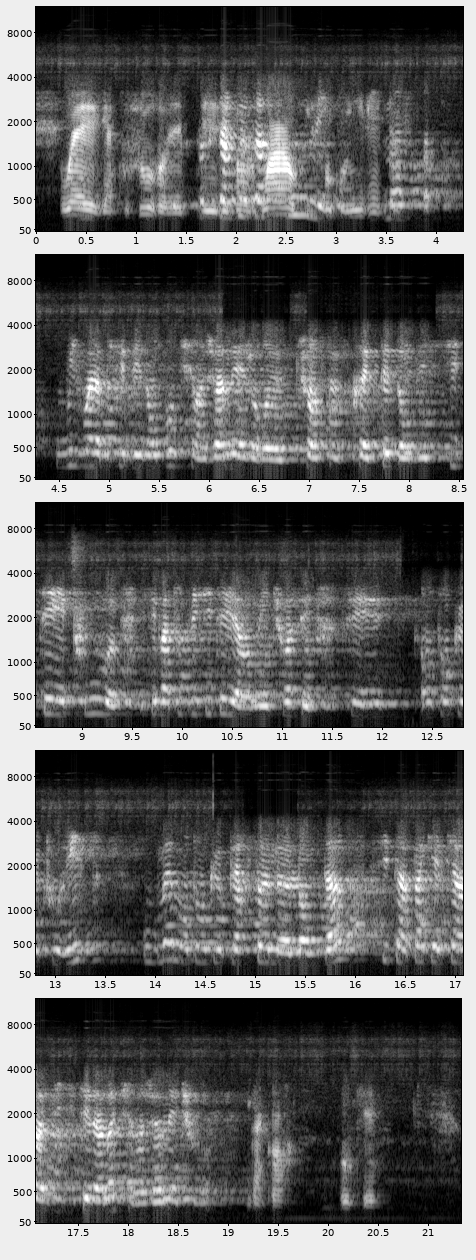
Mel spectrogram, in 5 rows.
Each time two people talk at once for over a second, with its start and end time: 1.6-2.9

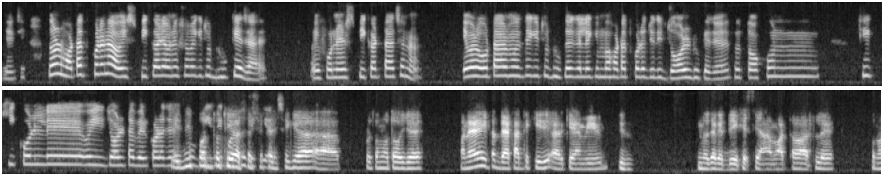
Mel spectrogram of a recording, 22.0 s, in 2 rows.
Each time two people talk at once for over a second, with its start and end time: 13.2-14.4

